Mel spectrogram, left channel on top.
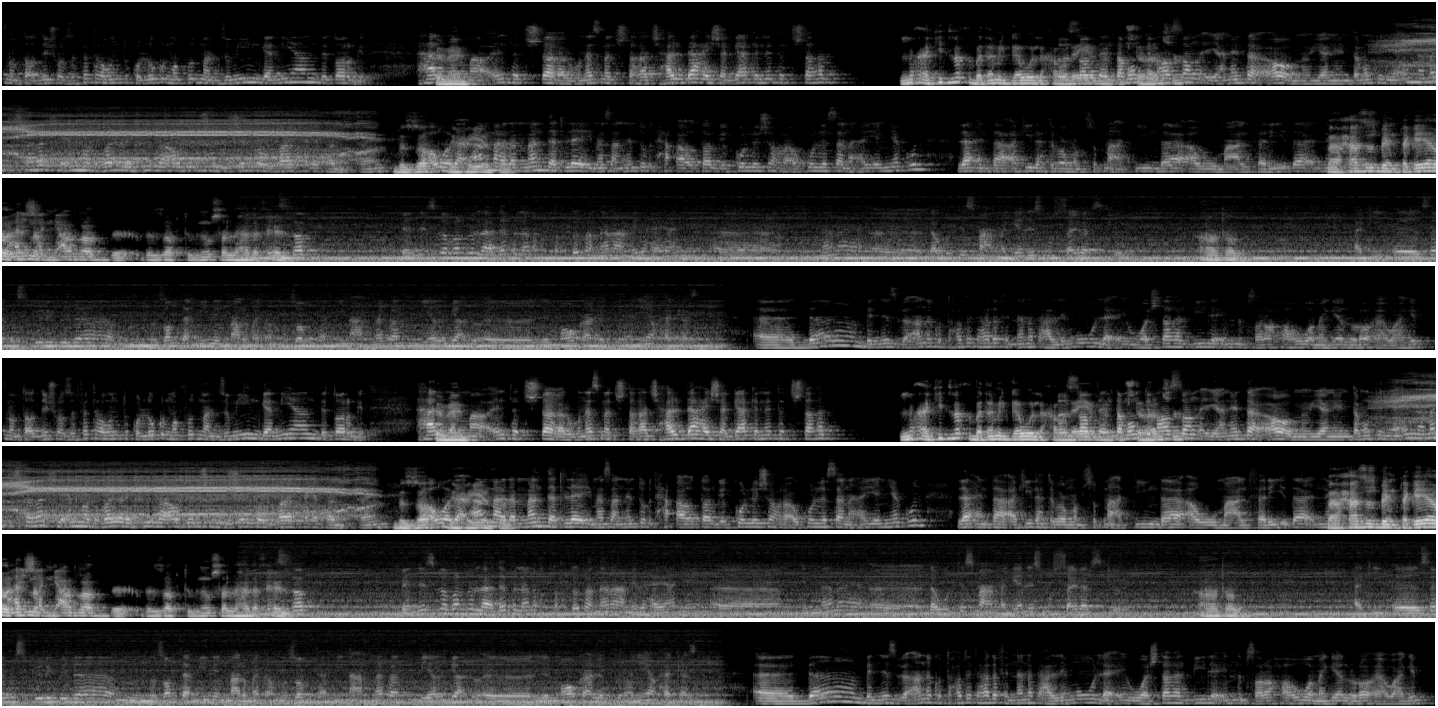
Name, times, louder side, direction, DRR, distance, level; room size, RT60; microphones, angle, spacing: voice 1, 0.0-8.3 10.5-23.5 23.9-28.1 28.7-29.4 30.8-31.7 32.6-39.9 42.2-50.0 50.5-57.2, right 3 dB, 90° right, 1.0 m, -28 dB
voice 2, 4.3-4.7 9.0-11.8 18.3-19.5 27.6-31.6 40.6-41.2, right 2 dB, 20° right, 0.3 m, -21 dB
sound 1, 13.7-18.1, right 4 dB, 35° right, 0.8 m, -24 dB
sound 2, 31.0-50.3, left 2 dB, 60° right, 1.2 m, -28 dB
6.3 x 4.3 x 4.8 m
head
